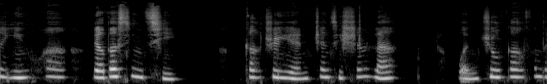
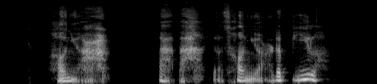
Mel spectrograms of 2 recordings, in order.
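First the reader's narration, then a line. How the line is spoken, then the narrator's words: Breathless. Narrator (Chinese): 高志远气喘吁吁的道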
